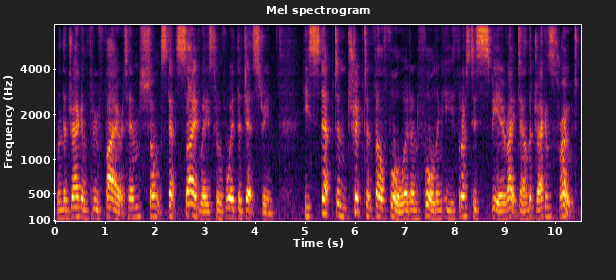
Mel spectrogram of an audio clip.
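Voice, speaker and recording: A man reads a story aloud in a theatrical, measured manner. His pace is slow and his mid-pitched voice sits a little away from the microphone. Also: recorded from a distance, low-quality recording. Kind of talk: dramatic reading of a short story.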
